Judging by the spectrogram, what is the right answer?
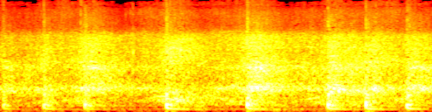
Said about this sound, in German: Independencia brüllen die Menschen dann Unabhängigkeit. Aus dem Stadion hat es der Schlachtruf auf die Straße geschafft.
